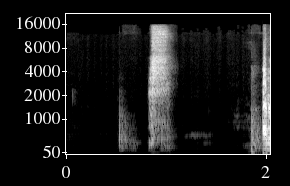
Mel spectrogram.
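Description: A man's quick, sharp intake of breath between phrases, heard as two short hissing puffs about half a second apart.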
